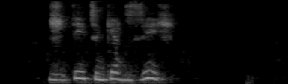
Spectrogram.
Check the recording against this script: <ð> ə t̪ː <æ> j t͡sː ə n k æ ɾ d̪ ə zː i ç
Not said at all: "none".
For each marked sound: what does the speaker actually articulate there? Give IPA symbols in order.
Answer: ʒ, i

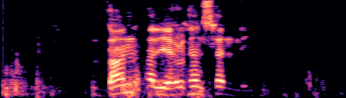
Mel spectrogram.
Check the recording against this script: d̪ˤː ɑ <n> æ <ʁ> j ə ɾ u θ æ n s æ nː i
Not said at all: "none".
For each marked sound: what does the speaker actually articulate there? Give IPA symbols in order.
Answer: n, ð

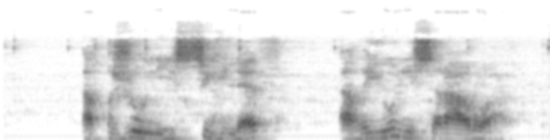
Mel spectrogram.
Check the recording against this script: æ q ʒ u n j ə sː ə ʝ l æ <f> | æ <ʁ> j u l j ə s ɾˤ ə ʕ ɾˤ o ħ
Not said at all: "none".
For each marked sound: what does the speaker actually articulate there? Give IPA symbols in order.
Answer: f, ʁ

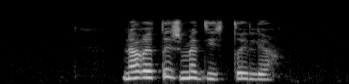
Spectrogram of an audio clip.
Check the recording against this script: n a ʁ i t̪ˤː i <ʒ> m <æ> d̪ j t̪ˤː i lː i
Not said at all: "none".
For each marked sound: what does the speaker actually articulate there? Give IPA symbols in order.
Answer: ʒ, æ

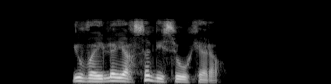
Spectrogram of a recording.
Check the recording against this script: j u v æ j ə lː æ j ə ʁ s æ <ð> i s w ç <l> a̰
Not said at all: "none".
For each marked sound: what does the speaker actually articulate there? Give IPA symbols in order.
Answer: ð, ɾ

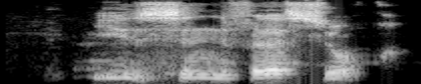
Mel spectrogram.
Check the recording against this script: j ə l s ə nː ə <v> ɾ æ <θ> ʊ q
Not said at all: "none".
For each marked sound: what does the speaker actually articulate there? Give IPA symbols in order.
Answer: f, s

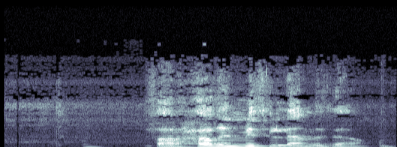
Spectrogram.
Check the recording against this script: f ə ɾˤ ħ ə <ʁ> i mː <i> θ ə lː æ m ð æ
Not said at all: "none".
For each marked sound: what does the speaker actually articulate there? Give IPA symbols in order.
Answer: ʁ, i

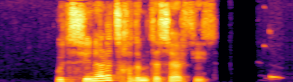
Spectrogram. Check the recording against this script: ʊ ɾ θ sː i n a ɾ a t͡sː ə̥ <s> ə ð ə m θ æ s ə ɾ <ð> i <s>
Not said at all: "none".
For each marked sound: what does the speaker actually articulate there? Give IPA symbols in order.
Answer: χ, θ, θ

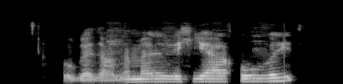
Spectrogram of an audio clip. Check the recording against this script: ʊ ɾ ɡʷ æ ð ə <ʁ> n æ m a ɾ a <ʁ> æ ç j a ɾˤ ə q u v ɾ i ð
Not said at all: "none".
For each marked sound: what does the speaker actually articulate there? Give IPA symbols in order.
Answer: ʁ, ð

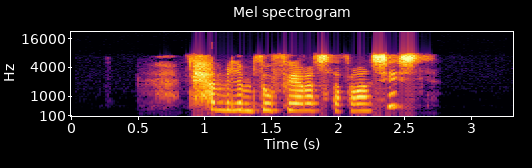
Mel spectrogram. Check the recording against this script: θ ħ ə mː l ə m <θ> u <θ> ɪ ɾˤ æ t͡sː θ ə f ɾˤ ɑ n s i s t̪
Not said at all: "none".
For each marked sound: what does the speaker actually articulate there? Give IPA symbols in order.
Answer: θ, f

